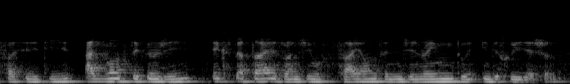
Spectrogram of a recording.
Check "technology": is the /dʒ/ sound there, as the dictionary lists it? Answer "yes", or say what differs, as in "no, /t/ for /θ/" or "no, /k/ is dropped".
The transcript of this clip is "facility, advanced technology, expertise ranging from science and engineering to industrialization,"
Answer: no, /ʒ/ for /dʒ/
